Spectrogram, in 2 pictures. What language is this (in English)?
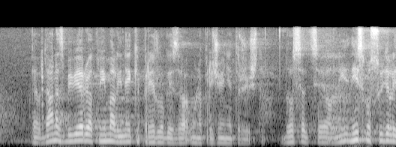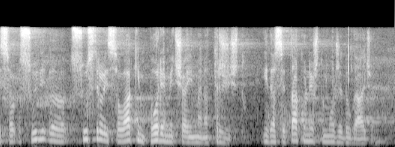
Croatian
